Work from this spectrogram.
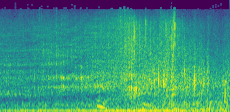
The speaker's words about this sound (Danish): Kom der lige en bil. Men, men, men, men, men lige nu også, der betyder det så meget for mig det her det vi taler om. Mm. Så den, den her bil, der kører forbi nu, den, øh, den, den, den gik ikke ind og, og påvirkede mig på nogen måde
